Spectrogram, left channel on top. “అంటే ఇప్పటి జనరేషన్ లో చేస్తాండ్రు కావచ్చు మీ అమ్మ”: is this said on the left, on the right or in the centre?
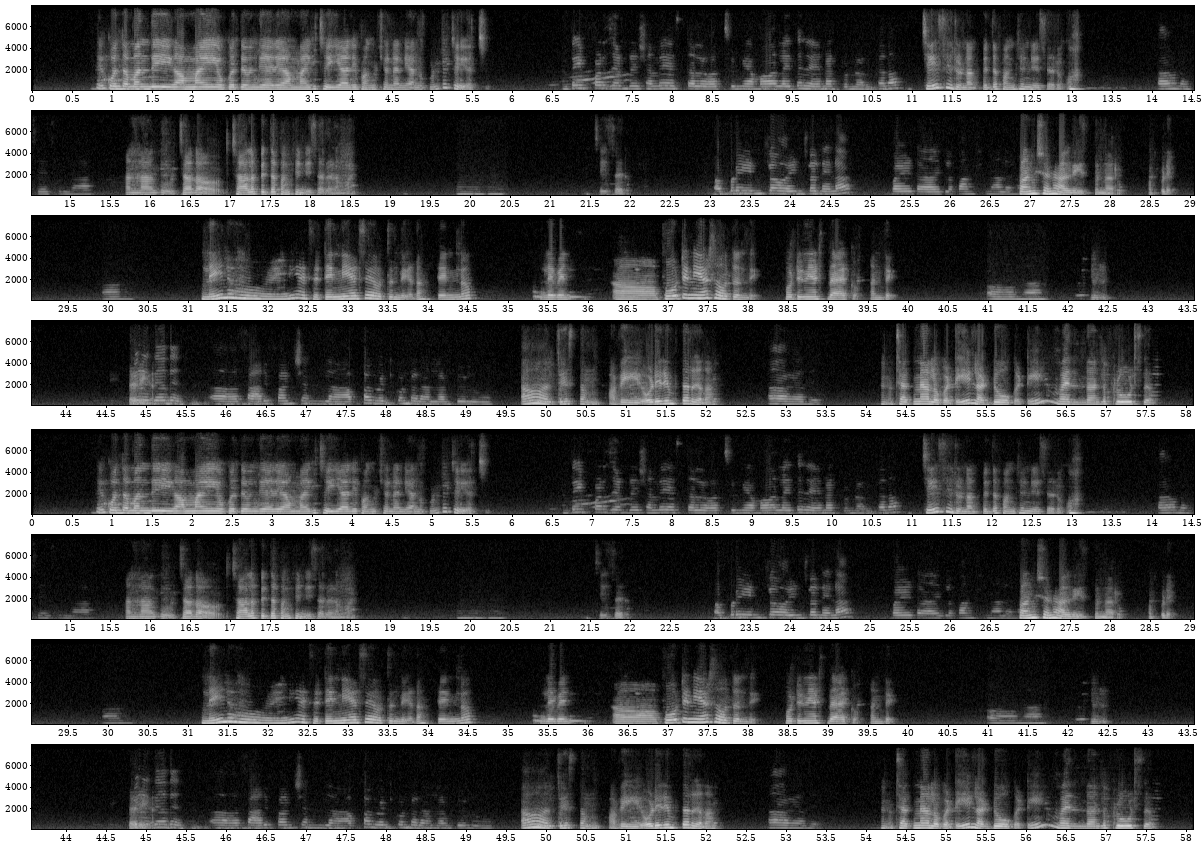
Left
